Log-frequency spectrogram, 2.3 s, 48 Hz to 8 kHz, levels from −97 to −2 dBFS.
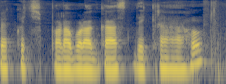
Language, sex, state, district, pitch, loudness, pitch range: Hindi, male, Assam, Hailakandi, 120 Hz, -20 LUFS, 115-125 Hz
